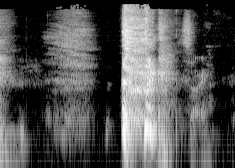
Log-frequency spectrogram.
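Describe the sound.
A single sharp, rough cough bursts out, loud and brief, followed by a fainter throaty rasp, with soft murmuring voices before and after it.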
